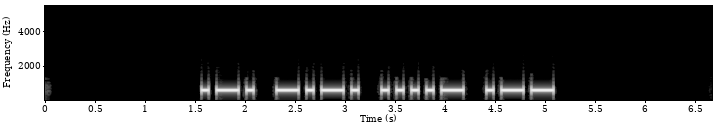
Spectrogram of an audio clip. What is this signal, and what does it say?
Morse code, heard as a keyed tone, about 16 wpm, 600 Hz. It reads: RC4W
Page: Kaldesignaler 16 wpm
